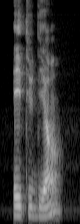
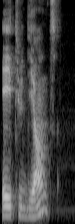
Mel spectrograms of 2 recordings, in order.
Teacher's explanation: étudiante for women, with the T pronounced at the end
